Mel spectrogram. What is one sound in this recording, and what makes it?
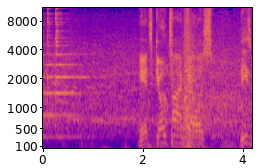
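A wrestler slams onto a wrestling ring canvas with a thud.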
